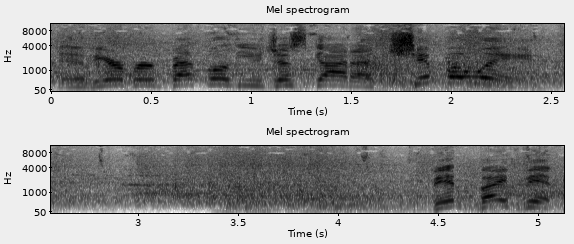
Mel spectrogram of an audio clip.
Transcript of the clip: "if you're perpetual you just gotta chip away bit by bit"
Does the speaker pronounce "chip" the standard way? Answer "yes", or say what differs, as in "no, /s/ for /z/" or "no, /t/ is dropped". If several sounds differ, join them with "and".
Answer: yes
